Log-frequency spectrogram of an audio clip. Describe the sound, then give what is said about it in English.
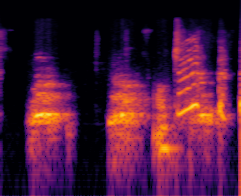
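Dogs barking at home: a few loud, full barks give way to a quick run of higher, whiny yips, loud and close, with no talk over them. “going to let them bark for a minute. They're just making sure I'm okay.”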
